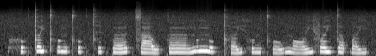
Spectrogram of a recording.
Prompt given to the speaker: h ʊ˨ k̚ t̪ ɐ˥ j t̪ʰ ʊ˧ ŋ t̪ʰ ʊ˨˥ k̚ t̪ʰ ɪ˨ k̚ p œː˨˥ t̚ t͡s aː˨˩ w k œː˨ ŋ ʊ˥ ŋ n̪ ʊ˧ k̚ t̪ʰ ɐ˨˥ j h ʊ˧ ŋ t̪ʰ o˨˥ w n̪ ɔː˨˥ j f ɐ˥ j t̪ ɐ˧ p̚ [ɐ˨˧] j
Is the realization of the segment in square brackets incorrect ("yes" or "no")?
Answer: no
